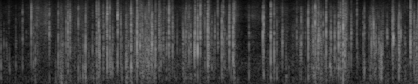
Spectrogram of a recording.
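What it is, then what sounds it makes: Kraft paper padded mailer. A medium brown kraft paper Amazon padded mailer, hollow and apparently holding an item, is crinkled, rubbed and pressed with fingertips and short nails. The result is a steady run of dry, bright crackles and crunches with no low end, each snap dying away almost instantly.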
